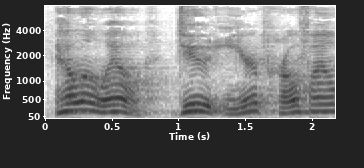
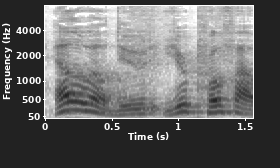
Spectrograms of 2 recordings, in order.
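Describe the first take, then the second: First: It is read in a put-on nasal voice. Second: It is read in a plain, normal voice. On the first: The speaker calls it right. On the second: The speaker calls it wrong.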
